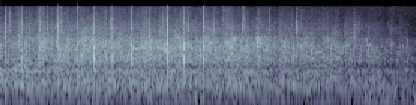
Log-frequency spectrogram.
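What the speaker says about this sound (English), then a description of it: "A big round of applause for Ankit." Audience at a community foundation scholarship awards event applauding a recipient, steady dense clapping at moderate distance for several seconds, gradually thinning out toward the end.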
